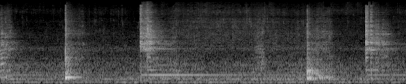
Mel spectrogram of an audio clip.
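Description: Ginger garlic paste and a bunch of mint frying in a pan for egg biryani, with four distinct spoon scrapes over a low, steady sizzle.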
